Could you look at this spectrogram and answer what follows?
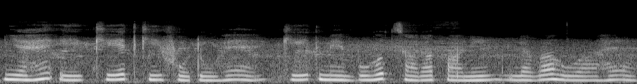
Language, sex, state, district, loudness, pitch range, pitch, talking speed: Hindi, female, Punjab, Fazilka, -14 LUFS, 195-220 Hz, 205 Hz, 130 wpm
